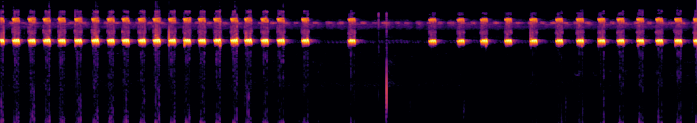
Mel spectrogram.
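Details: Cricket sound for songbird training: rapid, high, ringing chirps in a steady run, broken by a pause of about two seconds midway before the pulsing resumes.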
